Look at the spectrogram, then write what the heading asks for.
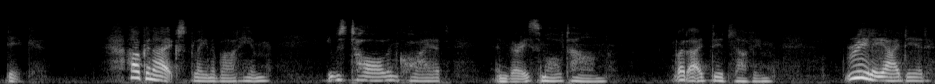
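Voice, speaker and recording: A woman's voice: low voice, measured pace, long pauses, husky. An actress playing an earnest, ambitious young country woman in a 1940s radio drama, speaking in a dramatic, wistful and emphatic way. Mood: wistful, dreamy. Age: young adult. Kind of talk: 1940s radio drama acting and first-person narration. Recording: muffled old 1940s radio recording.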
